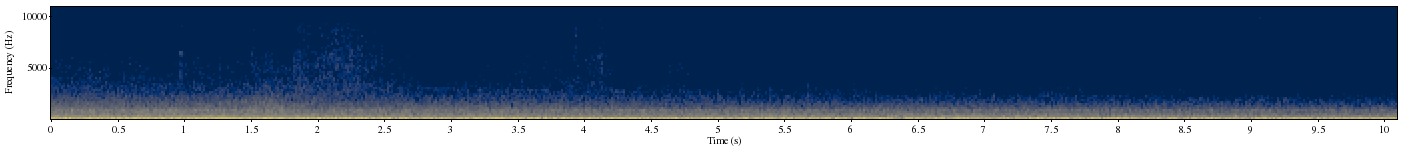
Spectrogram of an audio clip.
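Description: Road and tyre noise inside the cabin of a Tesla Model 3 Performance slowing down from highway speed, a steady low rumble with a hiss of tyres and wind. The hiss thins out after a few seconds and the rumble eases a little toward the end as the car slows.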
